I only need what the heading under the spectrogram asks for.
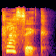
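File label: "classic", English, uk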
